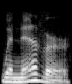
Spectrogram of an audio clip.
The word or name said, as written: whenever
